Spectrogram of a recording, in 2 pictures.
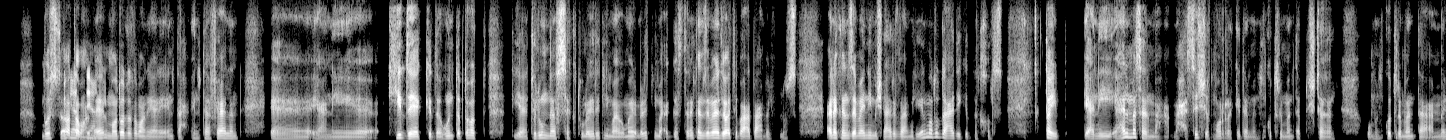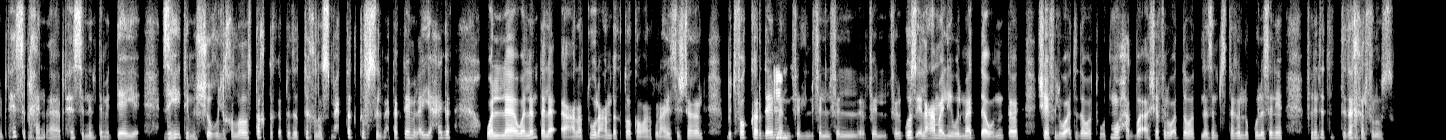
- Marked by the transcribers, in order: none
- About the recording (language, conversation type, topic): Arabic, advice, إزاي بتتعامل مع الإحساس بالذنب لما تاخد إجازة عشان ترتاح؟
